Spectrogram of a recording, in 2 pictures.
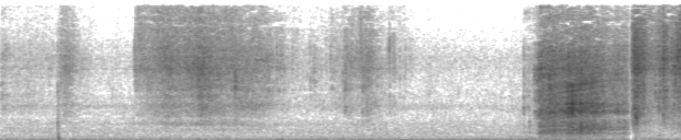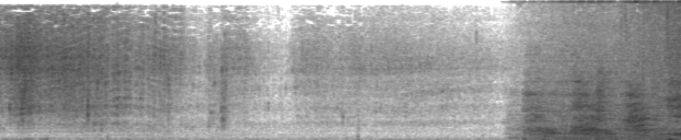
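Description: Bicycle tyres swishing over wet pavement, with a short burst of splashy hiss about four seconds in.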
